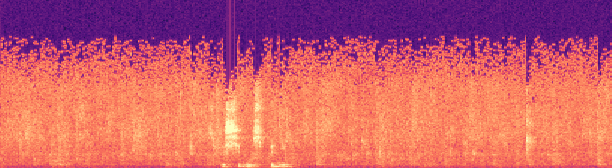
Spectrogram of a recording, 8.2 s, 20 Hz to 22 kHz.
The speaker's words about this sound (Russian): Какой прекрасный дождик за окном. Нескончаемый. В 9 написано, должен закончиться.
